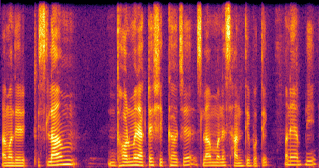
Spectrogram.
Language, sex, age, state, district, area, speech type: Bengali, male, 18-30, West Bengal, Murshidabad, urban, spontaneous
